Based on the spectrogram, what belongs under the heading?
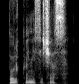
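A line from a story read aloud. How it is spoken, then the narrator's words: Mumbling. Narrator (Russian): пробормотал Дан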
